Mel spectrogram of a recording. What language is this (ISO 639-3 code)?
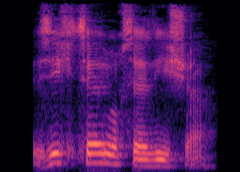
kab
